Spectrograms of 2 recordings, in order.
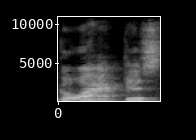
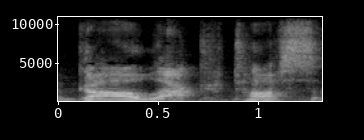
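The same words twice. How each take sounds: First: The name is said in the ordinary, familiar way. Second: The name is said in a strange, alien-sounding way. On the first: "they don't pronounce it Galactus" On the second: "a more alien-sounding pronunciation"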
